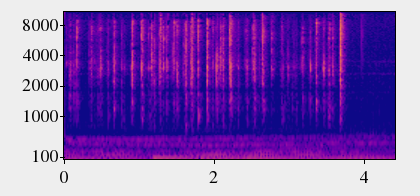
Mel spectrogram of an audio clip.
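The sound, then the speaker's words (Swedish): Rapid, irregular clicking of keys on a computer keyboard as someone googles during a bus trip, steady and fairly loud over a low droning hum, with the typing breaking off shortly before the end. “och på bussresan så börjar hon googla igen.”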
